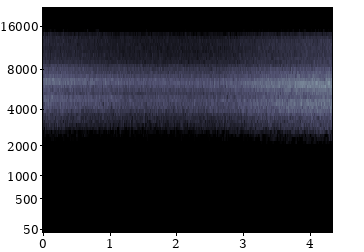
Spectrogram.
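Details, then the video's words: Softer summer cicada buzz, a thin, steady high-pitched hiss that dips a little in the middle and grows louder toward the close. "10 Hours of Cicada Sounds for Relaxation with Soothing Summer Nature Sounds"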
